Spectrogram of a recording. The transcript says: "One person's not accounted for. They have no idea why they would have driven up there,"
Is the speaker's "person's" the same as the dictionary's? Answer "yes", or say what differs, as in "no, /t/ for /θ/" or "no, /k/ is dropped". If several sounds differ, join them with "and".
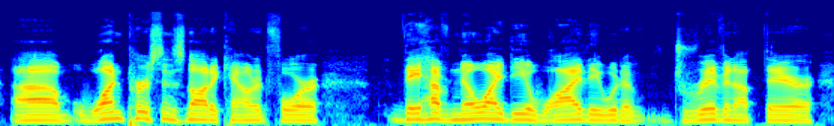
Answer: yes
